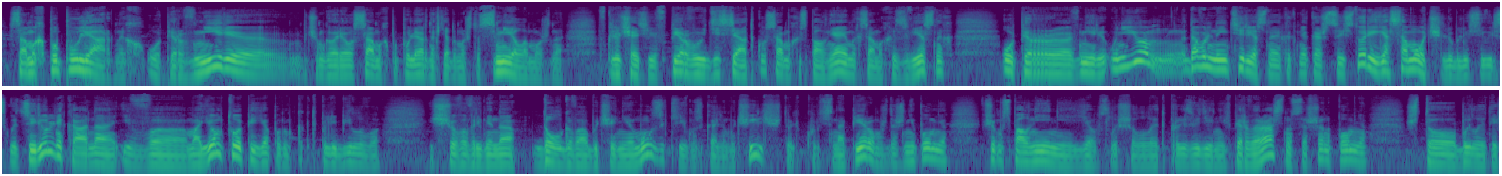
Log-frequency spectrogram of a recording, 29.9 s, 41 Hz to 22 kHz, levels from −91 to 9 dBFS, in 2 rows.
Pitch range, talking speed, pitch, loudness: 95-125 Hz, 170 wpm, 100 Hz, -29 LUFS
